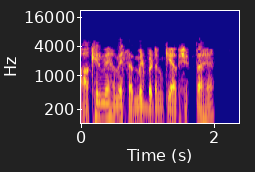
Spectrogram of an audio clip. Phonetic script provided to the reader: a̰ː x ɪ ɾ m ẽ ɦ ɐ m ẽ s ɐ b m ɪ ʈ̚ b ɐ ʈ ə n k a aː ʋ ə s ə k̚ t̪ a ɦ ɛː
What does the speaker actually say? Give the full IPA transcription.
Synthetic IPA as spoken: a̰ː x ɪ ɾ m ẽ ɦ ɐ m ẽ s ɐ b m ɪ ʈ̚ b ɐ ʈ ə n k i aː ʋ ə ʃ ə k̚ t̪ a ɦ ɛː

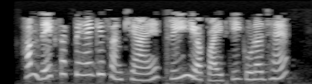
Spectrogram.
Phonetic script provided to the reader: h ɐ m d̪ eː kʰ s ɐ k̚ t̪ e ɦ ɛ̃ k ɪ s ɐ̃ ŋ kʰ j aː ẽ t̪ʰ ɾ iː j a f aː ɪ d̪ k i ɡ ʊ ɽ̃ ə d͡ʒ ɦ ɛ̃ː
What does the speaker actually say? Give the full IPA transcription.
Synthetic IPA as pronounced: h ɐ m d̪ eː kʰ s ɐ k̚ t̪ e ɦ ɛ̃ k i s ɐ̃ ŋ kʰ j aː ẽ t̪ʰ ɾ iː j a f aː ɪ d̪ k i ɡ ʊ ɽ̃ ə d͡ʒ ɦ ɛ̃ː

